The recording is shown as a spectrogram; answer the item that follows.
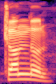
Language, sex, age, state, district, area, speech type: Bengali, male, 45-60, West Bengal, Birbhum, urban, spontaneous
